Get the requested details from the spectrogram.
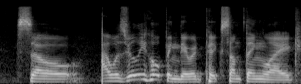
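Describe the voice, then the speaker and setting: Noise can be clearly heard in the background. Over it, a man talks at an average speed and a mid-range pitch. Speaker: public speaking coach. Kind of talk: tutorial presentation to camera.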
